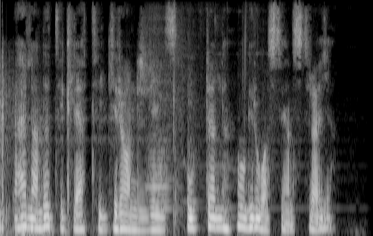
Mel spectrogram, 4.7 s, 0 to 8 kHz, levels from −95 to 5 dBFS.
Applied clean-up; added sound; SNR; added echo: neural mask model RNNoise.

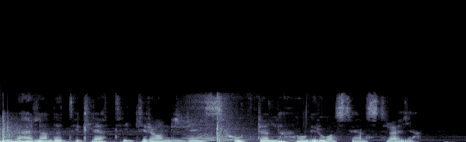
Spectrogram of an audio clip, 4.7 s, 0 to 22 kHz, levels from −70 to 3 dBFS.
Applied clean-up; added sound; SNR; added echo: none; Shatter; 6 dB; none.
